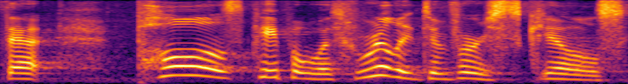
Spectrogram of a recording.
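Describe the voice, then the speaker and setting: This woman has an unremarkable speaking voice, medium in pitch and moderate in pace. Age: 60s. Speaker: keynote speaker and interaction design pioneer. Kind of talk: conference keynote talk.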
